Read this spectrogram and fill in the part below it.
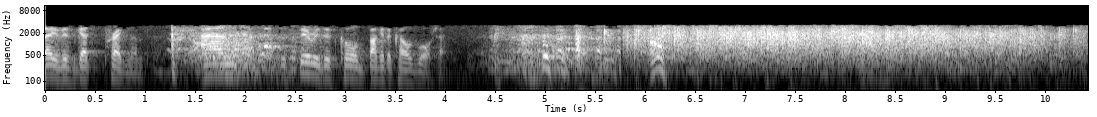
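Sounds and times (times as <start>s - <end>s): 
speech: 0.0s - 6.4s
laughter: 1.2s - 2.8s, 4.4s - 6.5s
studio audience applause: 5.3s - 10.4s.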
